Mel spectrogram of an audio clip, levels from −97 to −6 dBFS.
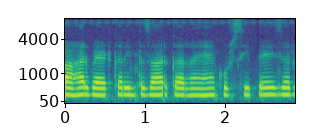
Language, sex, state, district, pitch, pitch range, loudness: Hindi, female, Odisha, Khordha, 205 Hz, 205-210 Hz, -18 LUFS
